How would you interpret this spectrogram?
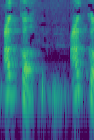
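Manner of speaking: আক with the k pushed off into an echo; qalqalah echo. Shown as a demonstration. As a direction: bounce the final k of আক. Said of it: "এরকম একটা উচ্চারণ". (আক-এর ক ধাক্কা দিয়ে উচ্চারণ)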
